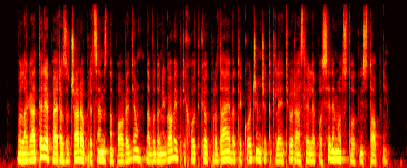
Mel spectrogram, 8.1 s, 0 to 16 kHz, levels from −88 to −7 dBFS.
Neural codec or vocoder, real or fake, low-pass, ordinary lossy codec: vocoder, 44.1 kHz, 128 mel bands every 512 samples, BigVGAN v2; fake; 14.4 kHz; none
